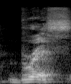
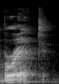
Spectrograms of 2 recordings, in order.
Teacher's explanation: they take the T sound on the end and put an S sound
